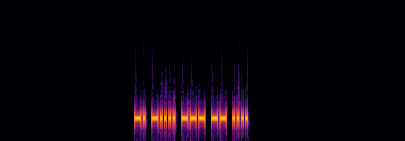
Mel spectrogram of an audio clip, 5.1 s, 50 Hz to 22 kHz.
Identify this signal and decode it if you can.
Morse code, heard as a keyed tone, about 45 wpm, 700 Hz. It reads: N6OMH
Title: USA Call Signs - 5 Characters - Repeated 3x - 45wpm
